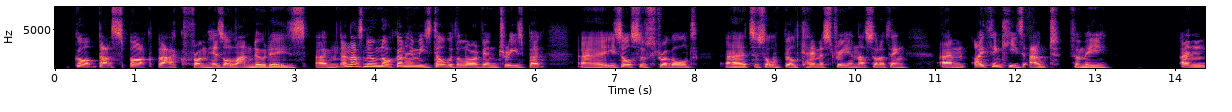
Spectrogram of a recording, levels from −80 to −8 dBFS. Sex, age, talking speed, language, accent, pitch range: male, 20-39, 190 wpm, English, British, 135-165 Hz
